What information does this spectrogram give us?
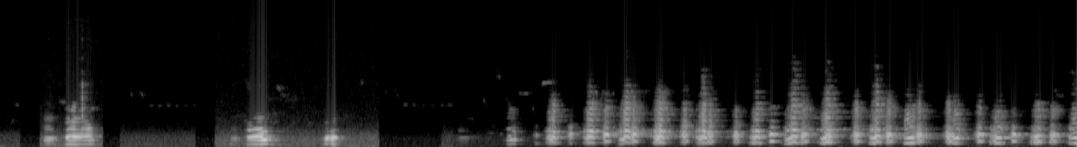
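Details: Wild Canada geese calling in flight high above the ground in Canada: three separate loud honks with silence between, then from five seconds a flock's rapid, overlapping honking in quick rhythmic bursts.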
